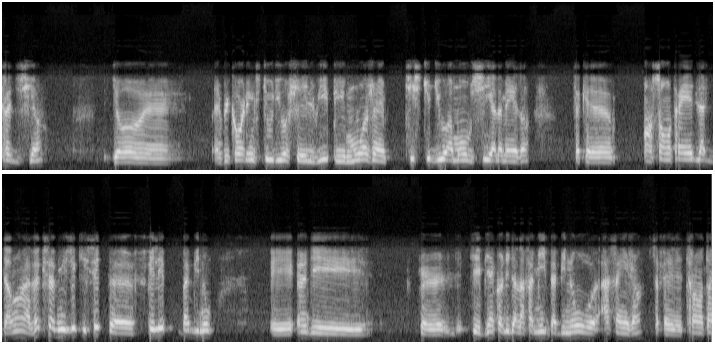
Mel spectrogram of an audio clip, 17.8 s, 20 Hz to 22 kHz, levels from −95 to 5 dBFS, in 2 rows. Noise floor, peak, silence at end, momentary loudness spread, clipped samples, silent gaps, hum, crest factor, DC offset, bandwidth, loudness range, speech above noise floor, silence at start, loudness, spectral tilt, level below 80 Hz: -47 dBFS; 0 dBFS; 0 s; 7 LU; under 0.1%; none; none; 16 dB; under 0.1%; 5.2 kHz; 2 LU; 32 dB; 0 s; -15 LUFS; -6 dB/octave; -68 dBFS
